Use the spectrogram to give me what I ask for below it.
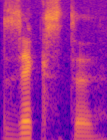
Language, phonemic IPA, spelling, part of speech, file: German, /ˈzɛkstə/, sechste, adjective, De-sechste.ogg
- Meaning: sixth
